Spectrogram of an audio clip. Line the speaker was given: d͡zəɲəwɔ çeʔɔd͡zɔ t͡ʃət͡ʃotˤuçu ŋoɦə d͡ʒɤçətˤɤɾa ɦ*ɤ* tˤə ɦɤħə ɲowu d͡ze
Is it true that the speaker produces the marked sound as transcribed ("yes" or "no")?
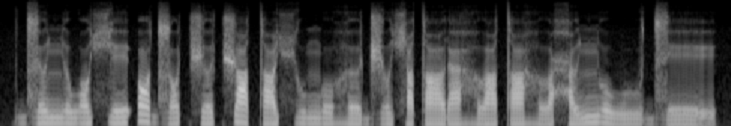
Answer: yes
